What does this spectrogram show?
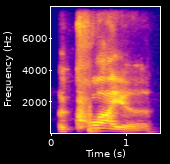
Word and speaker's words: acquire: Acquire. Acquire. Aspirado, né? Acquire. Acquire. Acquire.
